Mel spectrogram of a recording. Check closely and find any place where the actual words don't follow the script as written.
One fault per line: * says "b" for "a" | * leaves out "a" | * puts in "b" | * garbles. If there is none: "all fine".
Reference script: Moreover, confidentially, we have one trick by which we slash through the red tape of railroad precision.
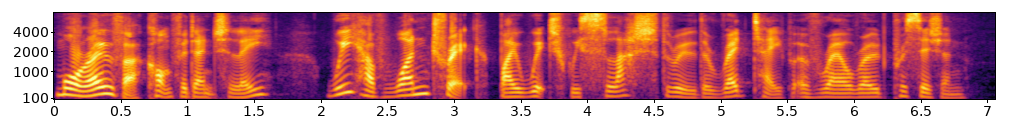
all fine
